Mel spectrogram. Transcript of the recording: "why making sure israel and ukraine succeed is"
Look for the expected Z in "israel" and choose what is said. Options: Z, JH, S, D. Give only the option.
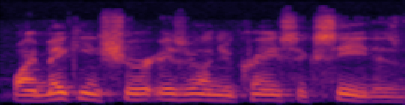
Z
